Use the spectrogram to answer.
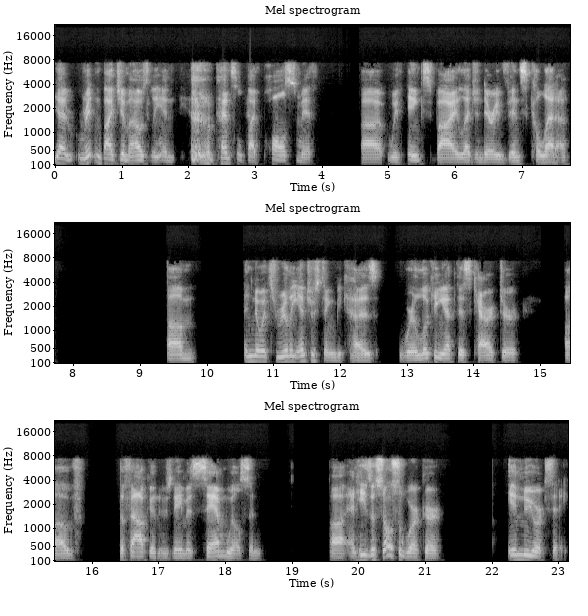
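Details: Adult male speaker; Normal speech.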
